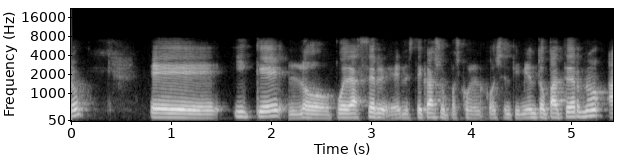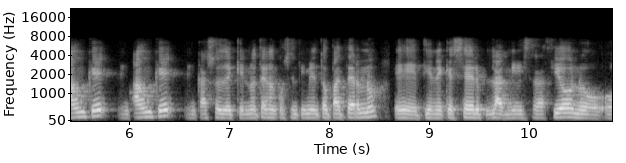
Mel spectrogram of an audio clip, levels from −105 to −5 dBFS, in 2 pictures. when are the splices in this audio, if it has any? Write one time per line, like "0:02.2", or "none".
0:02.2
0:06.0
0:08.6
0:09.6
